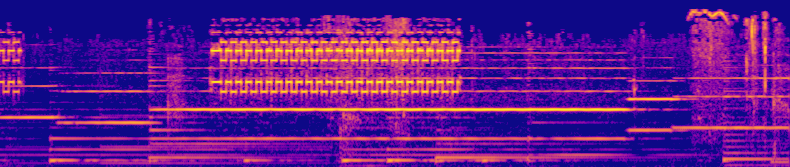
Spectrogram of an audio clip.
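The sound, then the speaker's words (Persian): A telephone rings with an electronic melodic ringtone, stepping tones repeating steadily for the whole clip at a fairly loud level, with no voices. “پروفسور زنگ میزنه.”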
